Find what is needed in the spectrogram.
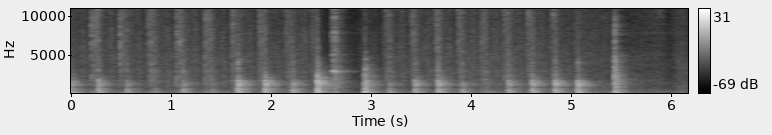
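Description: Chef's knife slicing garlic cloves on a white plastic cutting board, the blade tapping the board in a quick, even run of about three to four strokes a second.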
